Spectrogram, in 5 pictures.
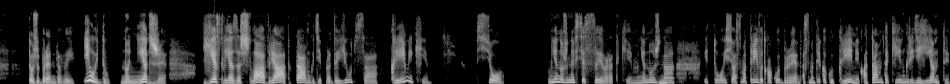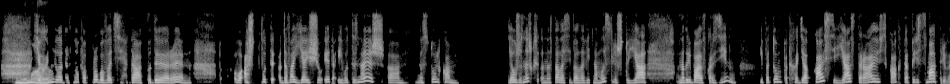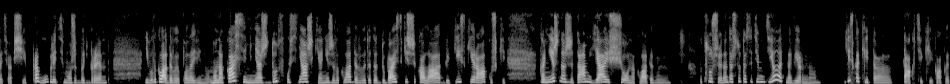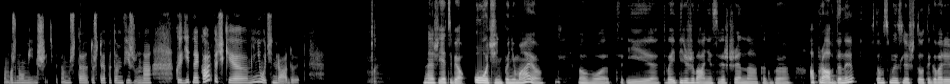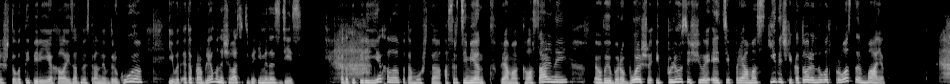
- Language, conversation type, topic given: Russian, advice, Почему я постоянно поддаюсь импульсу совершать покупки и не могу сэкономить?
- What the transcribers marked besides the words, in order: stressed: "нет же!"; other noise; other background noise; lip smack; stressed: "очень"; tapping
